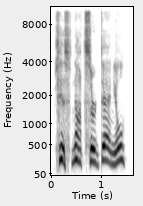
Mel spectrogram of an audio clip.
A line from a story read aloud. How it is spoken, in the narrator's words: he panted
